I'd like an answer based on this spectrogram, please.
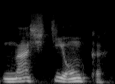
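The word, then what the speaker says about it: Настенька: Andrelina explica aqui que a pronúncia é Nastionka.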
